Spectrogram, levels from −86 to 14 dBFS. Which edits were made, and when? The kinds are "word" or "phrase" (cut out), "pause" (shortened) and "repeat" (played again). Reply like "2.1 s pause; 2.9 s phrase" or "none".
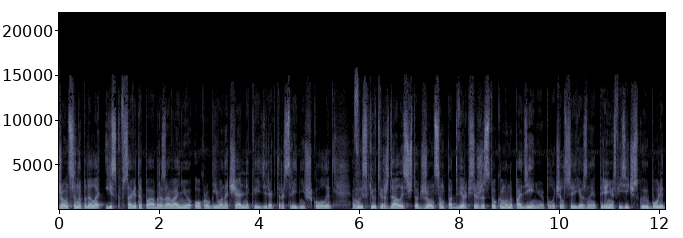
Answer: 1.2 s word; 3.0 s phrase; 10.7 s word; 11.1 s word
